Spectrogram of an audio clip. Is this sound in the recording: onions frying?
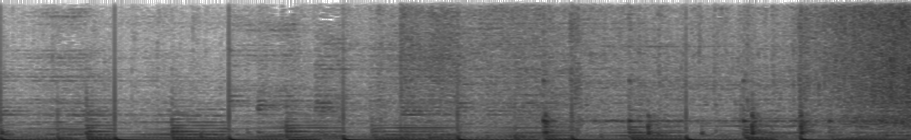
yes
